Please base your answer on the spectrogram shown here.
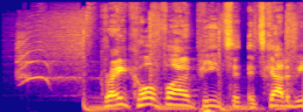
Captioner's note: person squeals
